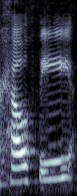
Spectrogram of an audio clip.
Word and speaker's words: Healthie: So we are Healthy with an IE at the end, like selfie.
